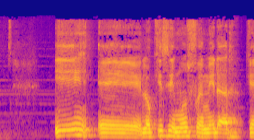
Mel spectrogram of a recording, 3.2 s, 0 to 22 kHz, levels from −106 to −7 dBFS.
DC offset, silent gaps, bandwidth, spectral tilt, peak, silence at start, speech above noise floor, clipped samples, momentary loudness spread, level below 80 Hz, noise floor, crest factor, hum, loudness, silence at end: under 0.1%; none; 13.5 kHz; -4 dB/octave; -4 dBFS; 0.1 s; 29 dB; under 0.1%; 11 LU; -54 dBFS; -45 dBFS; 14 dB; none; -17 LUFS; 0 s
